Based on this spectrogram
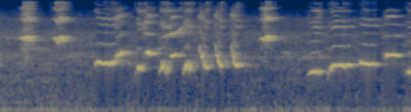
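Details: White-rumped shama song used to provoke other shamas into singing: rapid varied chirps and whistled notes, sharp descending slurs, then a run of rising whistles, over low background hum.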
